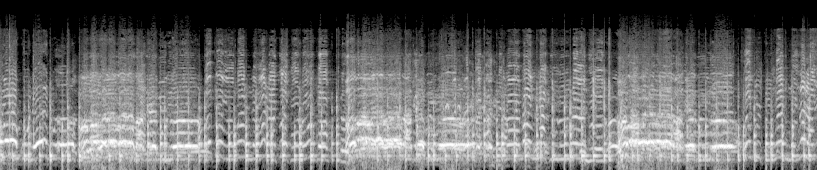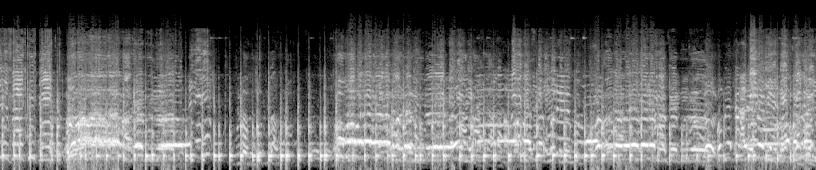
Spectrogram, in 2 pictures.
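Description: Traditional Igbo funeral music: a group of voices chanting over drums and percussion, with a steady held note underneath and crowd noise.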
